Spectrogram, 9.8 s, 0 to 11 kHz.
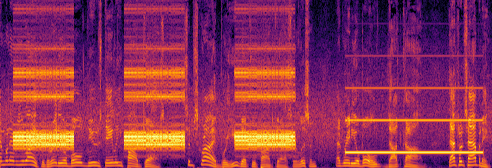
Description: Emergency Alert System (SAME) tones (header bursts, then the 1050 Hz attention tone), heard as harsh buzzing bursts, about 520.83 baud, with speech in English.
